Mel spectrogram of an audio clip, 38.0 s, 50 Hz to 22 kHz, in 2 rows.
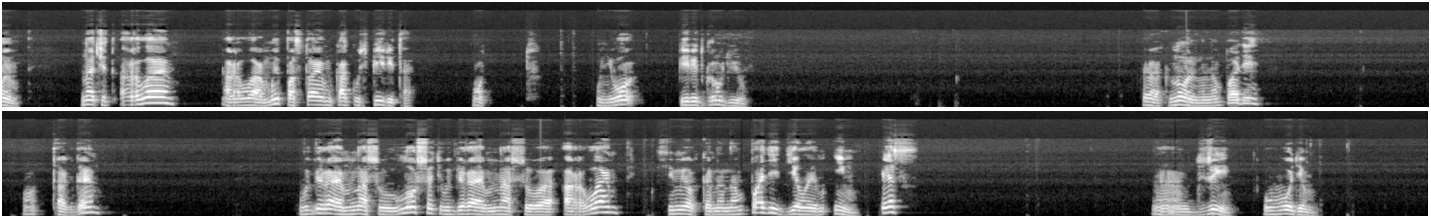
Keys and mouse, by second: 1.8 click, 8.3-12.5 middle drag, 18.3-20.2 drag, 23.3 click, 25.3 shift+click, 36.8 g, 37.3-38.0 middle drag.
